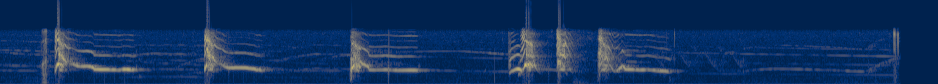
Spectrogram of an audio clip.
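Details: Chocolate, a pet dog, reacting to passing fire truck sirens with a run of howls, each opening with a sharp yelp and then falling into a wavering, descending wail, repeated about every two seconds, with faint siren tones behind.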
